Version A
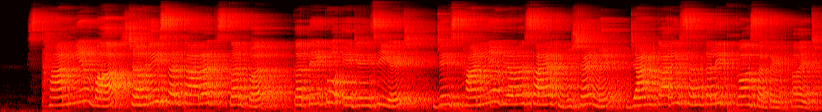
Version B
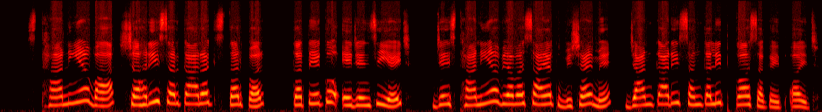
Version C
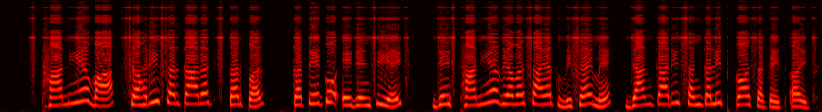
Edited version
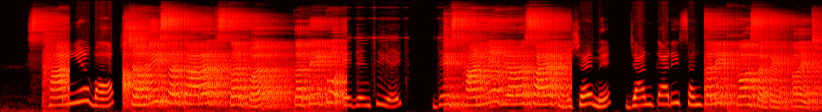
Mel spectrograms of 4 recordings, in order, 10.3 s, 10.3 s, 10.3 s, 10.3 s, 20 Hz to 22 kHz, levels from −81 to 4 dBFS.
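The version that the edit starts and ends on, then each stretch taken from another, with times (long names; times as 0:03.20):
A
0:00.86–0:01.53: punch in from B
0:04.33–0:05.54: punch in from C
0:07.14–0:08.80: punch in from B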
